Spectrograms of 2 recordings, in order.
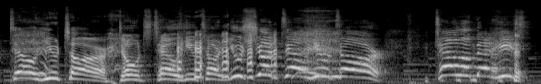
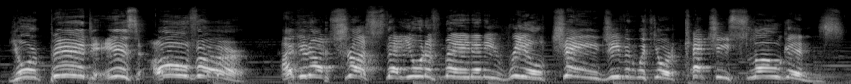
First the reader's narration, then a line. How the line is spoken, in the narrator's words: this dragon shouting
